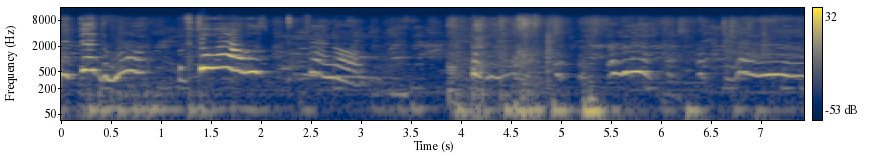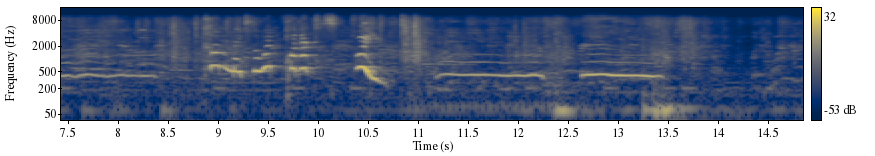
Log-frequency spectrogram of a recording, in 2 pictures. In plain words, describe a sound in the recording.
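A young boy talks and sings with animation close by.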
